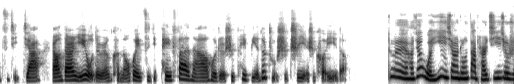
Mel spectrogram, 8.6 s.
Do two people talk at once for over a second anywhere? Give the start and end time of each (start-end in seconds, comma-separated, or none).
none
